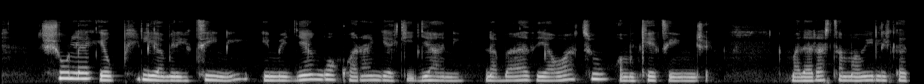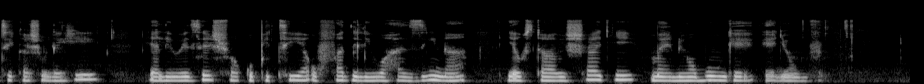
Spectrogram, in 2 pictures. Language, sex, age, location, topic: Swahili, female, 25-35, Mombasa, education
